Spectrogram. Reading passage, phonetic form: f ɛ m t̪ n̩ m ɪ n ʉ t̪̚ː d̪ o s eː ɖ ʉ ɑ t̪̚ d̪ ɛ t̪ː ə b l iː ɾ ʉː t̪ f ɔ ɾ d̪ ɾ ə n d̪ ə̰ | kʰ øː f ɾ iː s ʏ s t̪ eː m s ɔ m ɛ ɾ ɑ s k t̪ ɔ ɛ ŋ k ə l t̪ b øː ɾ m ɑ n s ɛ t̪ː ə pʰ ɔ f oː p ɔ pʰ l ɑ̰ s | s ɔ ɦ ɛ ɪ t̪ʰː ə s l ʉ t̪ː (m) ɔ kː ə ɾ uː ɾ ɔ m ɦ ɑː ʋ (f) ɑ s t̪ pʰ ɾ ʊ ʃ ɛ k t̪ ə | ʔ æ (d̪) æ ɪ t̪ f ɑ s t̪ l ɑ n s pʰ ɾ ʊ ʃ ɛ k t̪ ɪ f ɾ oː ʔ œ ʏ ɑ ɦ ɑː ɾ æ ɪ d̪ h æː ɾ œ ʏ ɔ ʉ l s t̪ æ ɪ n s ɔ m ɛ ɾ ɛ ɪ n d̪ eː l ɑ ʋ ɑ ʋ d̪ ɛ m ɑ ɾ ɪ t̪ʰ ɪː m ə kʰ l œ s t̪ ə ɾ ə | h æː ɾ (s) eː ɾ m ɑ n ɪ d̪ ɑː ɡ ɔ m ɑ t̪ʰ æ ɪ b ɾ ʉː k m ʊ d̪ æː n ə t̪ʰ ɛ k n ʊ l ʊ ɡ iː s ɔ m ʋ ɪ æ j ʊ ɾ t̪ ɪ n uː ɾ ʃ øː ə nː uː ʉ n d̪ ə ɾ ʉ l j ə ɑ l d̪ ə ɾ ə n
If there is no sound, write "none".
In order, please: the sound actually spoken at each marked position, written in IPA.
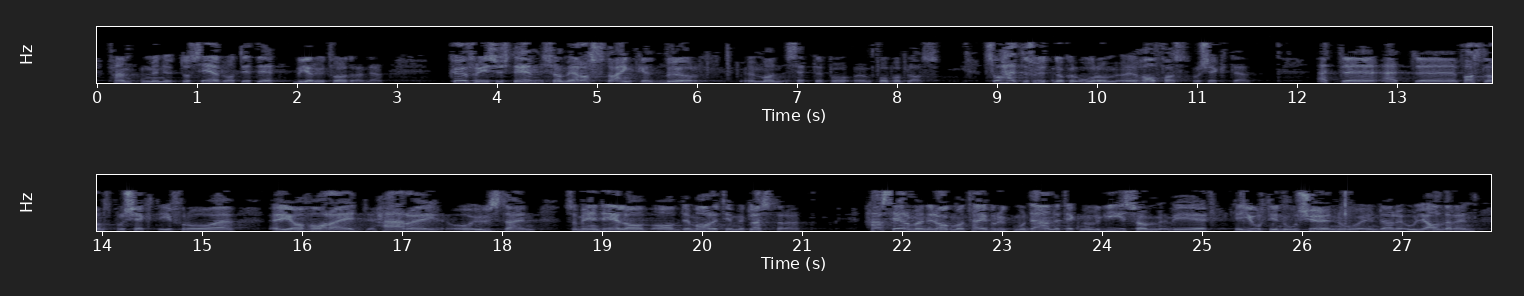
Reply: n, f, t̪, s

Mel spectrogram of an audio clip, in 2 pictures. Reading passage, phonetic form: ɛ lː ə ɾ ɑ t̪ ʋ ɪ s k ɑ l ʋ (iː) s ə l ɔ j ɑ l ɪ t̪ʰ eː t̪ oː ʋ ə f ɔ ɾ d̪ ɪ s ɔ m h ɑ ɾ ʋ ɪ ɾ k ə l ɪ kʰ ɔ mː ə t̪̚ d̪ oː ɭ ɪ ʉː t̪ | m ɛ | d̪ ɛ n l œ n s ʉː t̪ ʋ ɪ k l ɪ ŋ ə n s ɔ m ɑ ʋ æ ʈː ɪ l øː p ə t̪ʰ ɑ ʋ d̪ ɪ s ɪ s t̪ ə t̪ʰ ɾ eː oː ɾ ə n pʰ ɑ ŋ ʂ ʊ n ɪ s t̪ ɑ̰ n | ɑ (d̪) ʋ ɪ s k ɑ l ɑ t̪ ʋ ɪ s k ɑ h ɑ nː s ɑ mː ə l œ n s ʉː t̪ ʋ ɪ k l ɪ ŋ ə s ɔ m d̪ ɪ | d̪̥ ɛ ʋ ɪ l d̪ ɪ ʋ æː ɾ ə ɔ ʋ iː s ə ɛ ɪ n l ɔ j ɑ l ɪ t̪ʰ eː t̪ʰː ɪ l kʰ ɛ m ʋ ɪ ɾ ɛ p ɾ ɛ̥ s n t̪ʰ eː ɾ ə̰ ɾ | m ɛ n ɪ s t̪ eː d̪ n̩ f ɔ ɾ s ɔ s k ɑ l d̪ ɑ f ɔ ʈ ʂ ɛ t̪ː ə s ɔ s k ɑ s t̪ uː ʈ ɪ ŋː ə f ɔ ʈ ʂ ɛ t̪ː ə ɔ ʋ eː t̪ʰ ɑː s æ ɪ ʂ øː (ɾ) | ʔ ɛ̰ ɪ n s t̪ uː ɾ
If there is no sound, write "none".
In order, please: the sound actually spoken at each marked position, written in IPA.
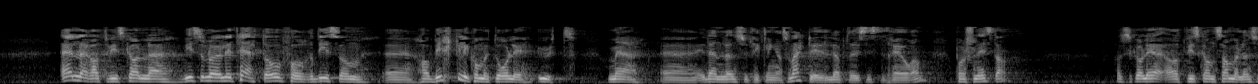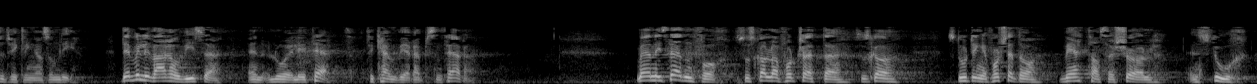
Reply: iː, t̪, l

